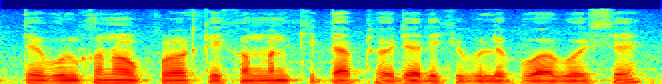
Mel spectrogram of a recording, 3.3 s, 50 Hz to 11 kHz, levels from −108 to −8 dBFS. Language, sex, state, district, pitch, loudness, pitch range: Assamese, male, Assam, Sonitpur, 95 Hz, -19 LUFS, 90-100 Hz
